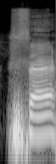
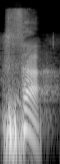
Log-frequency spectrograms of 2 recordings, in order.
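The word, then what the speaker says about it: ث: সা শিন সা, এই সা শিনের ভিতরে পার্থক্য শিখতে হবে। সা জিব্বার আগে দাঁতের আগে নর্মালি, সা সা জিব্বার আগে দাঁতের আগে, একটু খেয়াল করুন, জিব্বার আগে দাঁতের আগে মিলান।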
